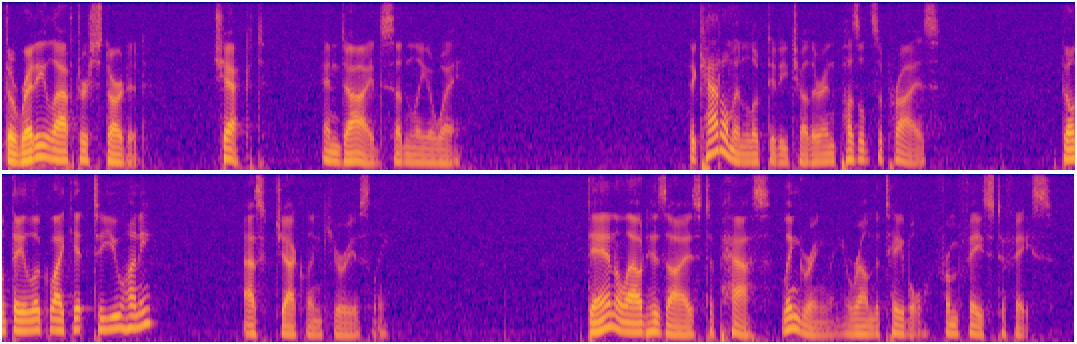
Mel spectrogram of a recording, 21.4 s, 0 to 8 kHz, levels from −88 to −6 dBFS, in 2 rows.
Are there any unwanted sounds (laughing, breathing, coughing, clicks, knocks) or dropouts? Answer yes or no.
no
